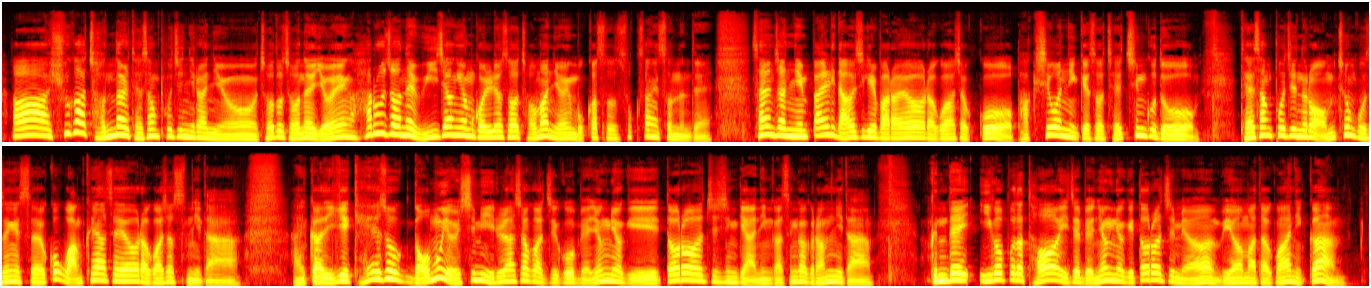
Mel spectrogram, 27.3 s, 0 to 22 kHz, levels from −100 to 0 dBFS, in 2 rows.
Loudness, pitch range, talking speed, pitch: -19 LUFS, 125-185 Hz, 355 characters per minute, 150 Hz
